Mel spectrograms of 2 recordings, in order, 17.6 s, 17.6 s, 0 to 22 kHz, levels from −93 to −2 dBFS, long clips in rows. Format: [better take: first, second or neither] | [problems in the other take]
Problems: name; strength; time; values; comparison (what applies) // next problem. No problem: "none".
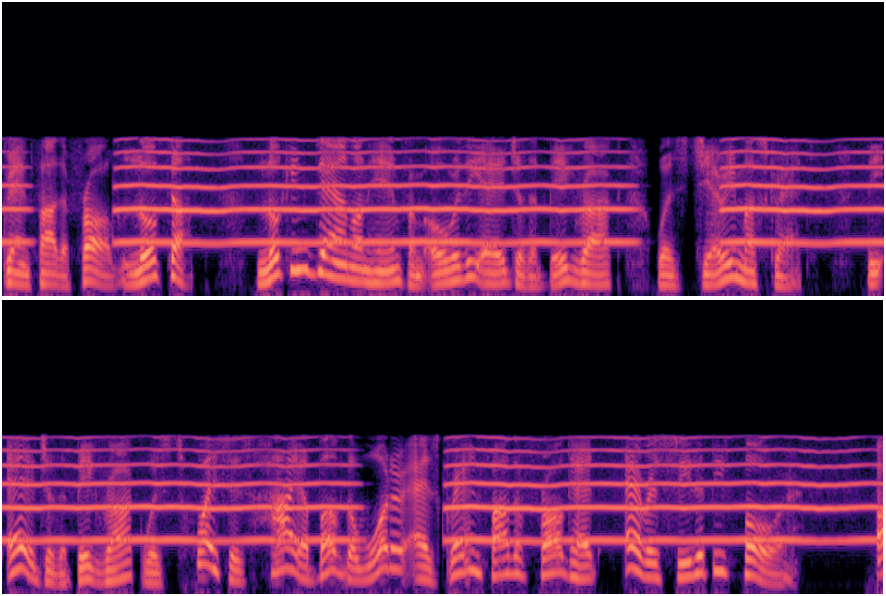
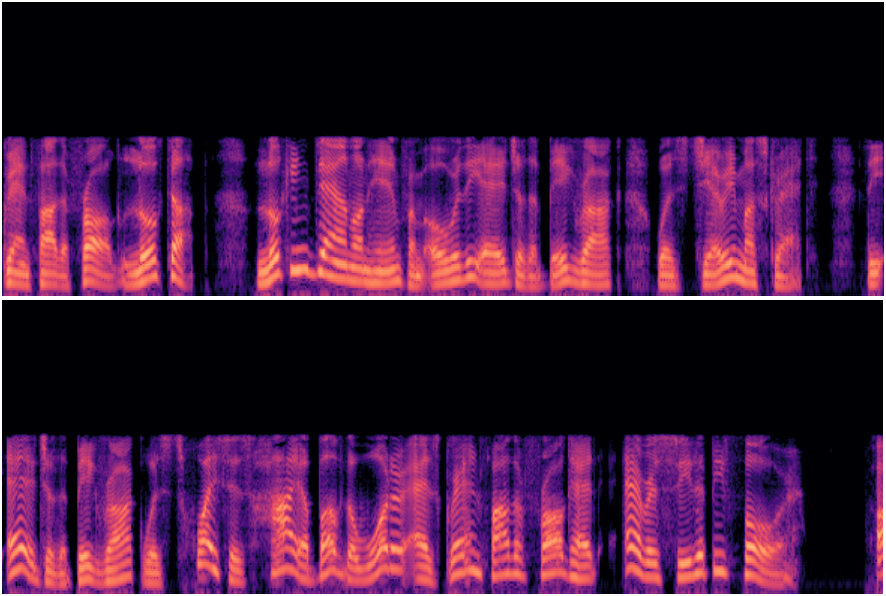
second | background sound (Trumpet); 1 dB below the speech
